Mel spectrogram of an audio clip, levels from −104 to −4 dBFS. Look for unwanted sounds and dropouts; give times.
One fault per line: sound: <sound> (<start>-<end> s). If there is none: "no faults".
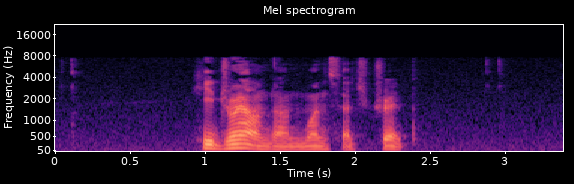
no faults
